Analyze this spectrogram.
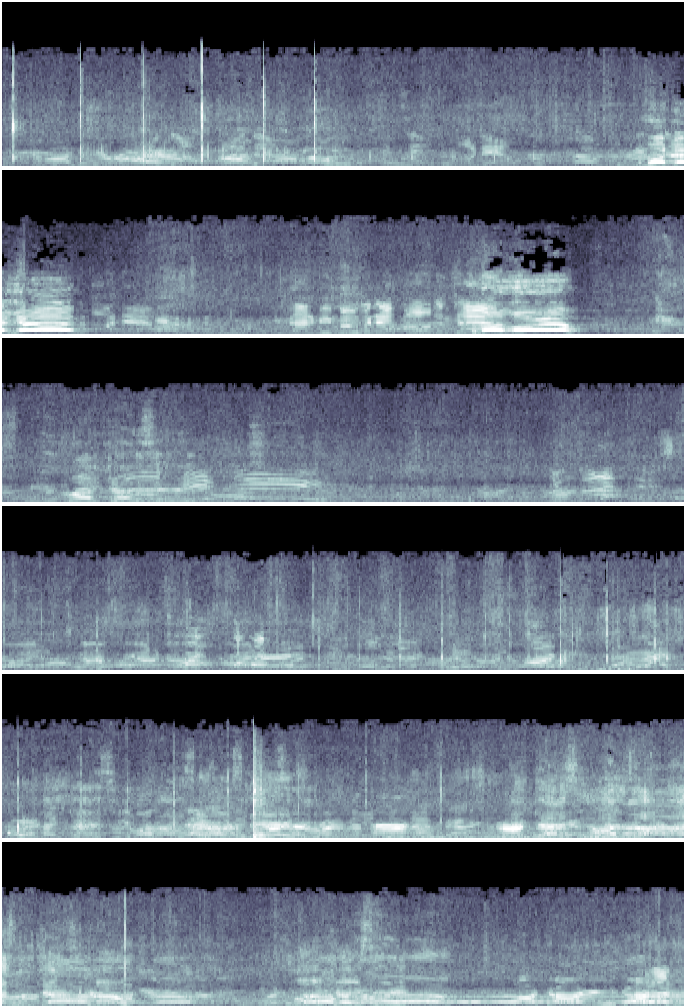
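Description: Spectators cheer and shout encouragement outdoors.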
